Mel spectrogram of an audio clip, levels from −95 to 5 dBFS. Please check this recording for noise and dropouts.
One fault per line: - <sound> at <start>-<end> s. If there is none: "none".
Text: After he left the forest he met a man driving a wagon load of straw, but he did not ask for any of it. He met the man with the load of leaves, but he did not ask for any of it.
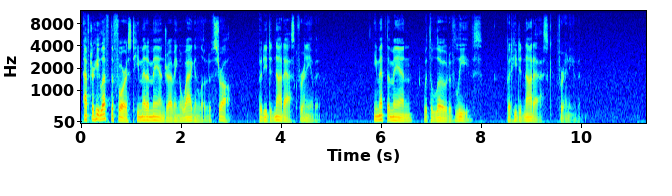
none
